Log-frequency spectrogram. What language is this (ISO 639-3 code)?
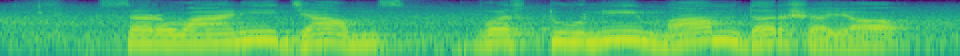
san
